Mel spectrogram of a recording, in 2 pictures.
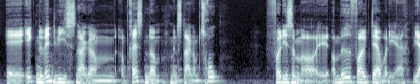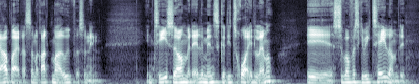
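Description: A man's bright, sharp voice at medium pitch, with ordinary pitch variation and a fairly quick pace, on a very clean recording with a silent background. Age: 20s. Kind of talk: casual discussion. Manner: hesitant, many fillers.

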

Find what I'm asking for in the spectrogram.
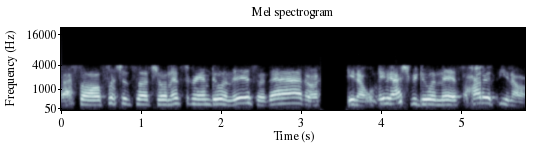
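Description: A woman talks with an American accent and a normal speaking voice. Her pitch sits at a medium level. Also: ordinary pitch variation, moderate pace. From Pittsburgh, US. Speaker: podcast guest. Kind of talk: casual interview conversation.

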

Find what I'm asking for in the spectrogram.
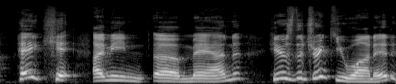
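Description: Using a put-on character voice, a man speaks high for a man at a fairly slow pace, his pitch swinging very widely. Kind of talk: game master character voice. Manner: pushy, smarmy host.

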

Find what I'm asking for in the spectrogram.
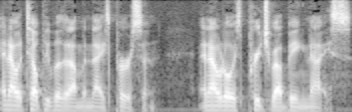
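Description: A man with an American accent speaks in an ordinary speaking voice, medium in pitch, with fairly even intonation. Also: very clean recording, silent background. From Detroit, Michigan. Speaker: comedian. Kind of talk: casual chat.

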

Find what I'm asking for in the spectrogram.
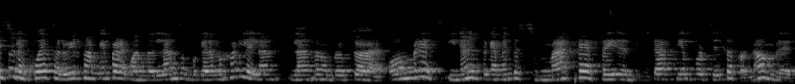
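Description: Speaking fairly quickly in a Rioplatense accent, a woman with high pitch and ordinary pitch variation is heard over noticeable background noise. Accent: Argentine Rioplatense Spanish. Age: 40s. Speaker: digital launch expert and event organizer. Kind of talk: casual interview chat.

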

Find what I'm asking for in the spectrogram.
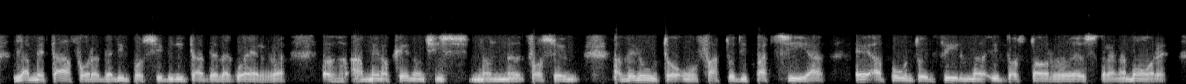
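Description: A man with a very deep, low pitch speaks at a fairly slow pace. His intonation is fairly even and his loudness very even. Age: 70s. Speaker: association president. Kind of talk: phone interview. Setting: phone call. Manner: formal.

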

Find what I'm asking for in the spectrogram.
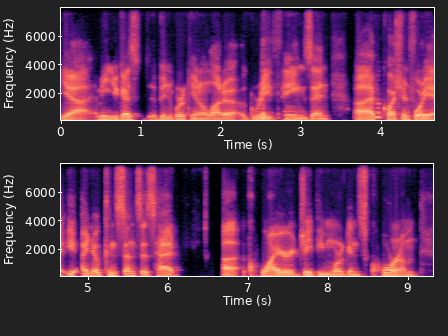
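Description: He has an ordinary speaking voice, pitched in the medium range for a man. His pace is moderate and his pitch variation ordinary. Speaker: podcast host. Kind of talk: casual interview.

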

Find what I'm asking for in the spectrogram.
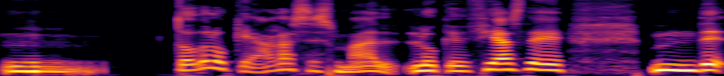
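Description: Recorded with a dry, close sound and no echo, a woman speaks in a Spanish accent. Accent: Spanish (Spain). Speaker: podcast panelist. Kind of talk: casual chat.

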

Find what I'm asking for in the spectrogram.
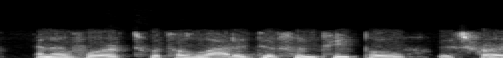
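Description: Noticeable background noise sits behind a man's fairly high voice. He speaks at a fairly quick pace. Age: 60s. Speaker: former police chief. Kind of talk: interview.

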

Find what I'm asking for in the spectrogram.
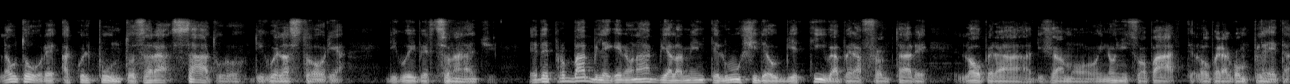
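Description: A man talks at a moderate pace. His pitch is very deep and low, with vocal fry. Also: lively intonation. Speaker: author. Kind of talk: podcast discussion.

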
